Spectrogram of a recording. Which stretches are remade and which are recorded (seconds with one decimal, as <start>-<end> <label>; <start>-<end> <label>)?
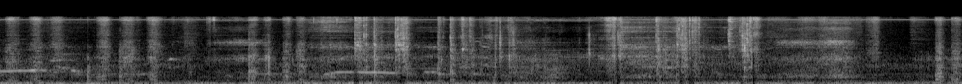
0.0-2.1 recorded; 2.1-2.7 remade; 2.7-4.9 recorded; 4.9-6.2 remade; 6.2-9.6 recorded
